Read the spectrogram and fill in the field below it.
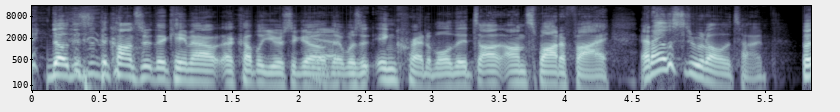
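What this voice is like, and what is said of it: Lower, worn-out voice. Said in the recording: “my voice is a little like lower and out, compared to normal, it's because I was singing”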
